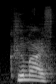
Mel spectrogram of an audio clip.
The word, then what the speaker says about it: knife: Knife demiyoruz buna. Knife diyoruz. K'yi buraya yazmışlar ama okumuyorlar. Aynı şekilde burada çarşamba günü.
